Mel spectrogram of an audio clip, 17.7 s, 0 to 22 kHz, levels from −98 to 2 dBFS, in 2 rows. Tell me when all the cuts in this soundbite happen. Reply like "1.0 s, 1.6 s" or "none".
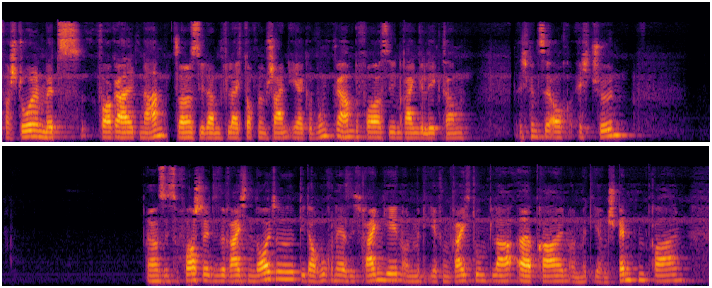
2.1 s, 6.4 s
